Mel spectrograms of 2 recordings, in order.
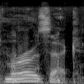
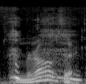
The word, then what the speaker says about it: Mrozek: But it's Mrozek. Mrozek. Okay, I did pronounce it wrong, and I've been practicing.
